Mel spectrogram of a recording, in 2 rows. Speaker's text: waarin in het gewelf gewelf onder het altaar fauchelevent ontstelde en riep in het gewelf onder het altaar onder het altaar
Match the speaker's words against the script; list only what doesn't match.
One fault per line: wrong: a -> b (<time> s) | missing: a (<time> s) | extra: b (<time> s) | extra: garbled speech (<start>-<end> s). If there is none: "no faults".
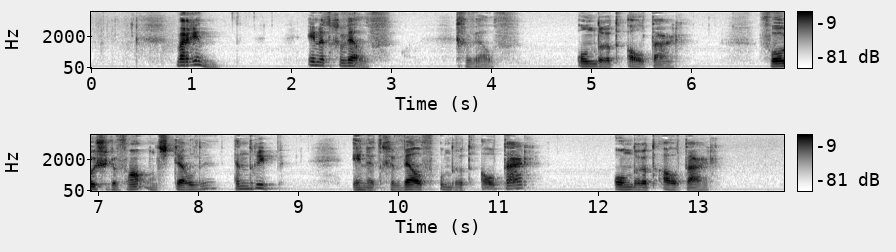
no faults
